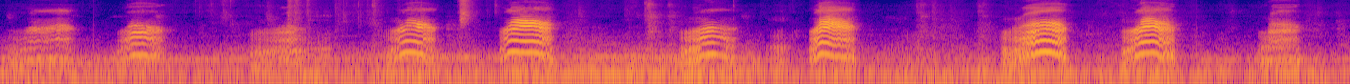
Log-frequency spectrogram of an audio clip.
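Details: Hungry domestic cat meowing to ask for food: harmonic, arched meows with a rising-falling pitch, roughly eight calls spaced about one to one and a half seconds apart, with a low steady hum underneath.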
